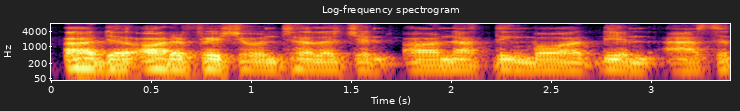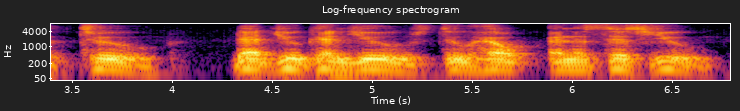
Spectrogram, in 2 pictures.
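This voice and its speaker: A man with a creaky, mid-range voice plays a calm, helpful male robot intelligence from the future. He speaks slowly and mechanically, in the style of system announcements.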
